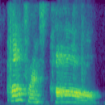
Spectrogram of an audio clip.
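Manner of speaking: "Conference call" very slow and evenly spaced; "call" lengthened with a sounded L; model for repetition. Shown as a demonstration. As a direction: draw out "Conference call" for students to copy.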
